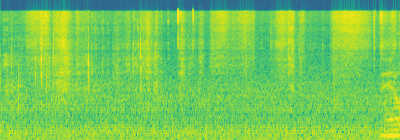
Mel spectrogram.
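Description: Faint rustling and rubbing of paper as hands press it down and smooth it along the glued edge of a cardboard cover.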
